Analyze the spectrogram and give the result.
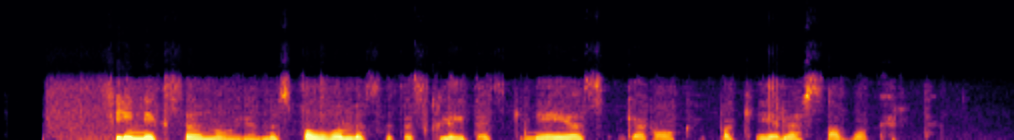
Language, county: Lithuanian, Panevėžys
